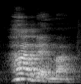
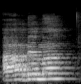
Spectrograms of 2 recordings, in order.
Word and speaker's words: Habermas: Na verdade, a pronúncia do HA não é nem no sentido de um H, nem no sentido de um R. Não é nem A, nem Ra. É um meio termo, tá? Que fica difícil para nós pronunciarmos dentro da língua portuguesa, a não ser que tenha um bom domínio do alemão. Então, nem é Habermas, nem é Habermas.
